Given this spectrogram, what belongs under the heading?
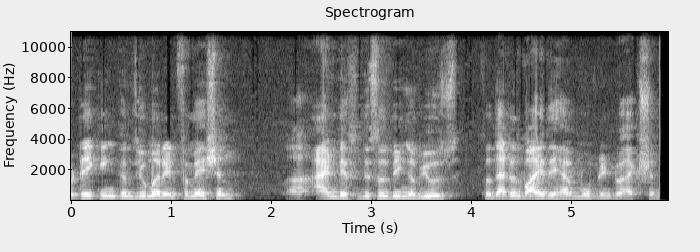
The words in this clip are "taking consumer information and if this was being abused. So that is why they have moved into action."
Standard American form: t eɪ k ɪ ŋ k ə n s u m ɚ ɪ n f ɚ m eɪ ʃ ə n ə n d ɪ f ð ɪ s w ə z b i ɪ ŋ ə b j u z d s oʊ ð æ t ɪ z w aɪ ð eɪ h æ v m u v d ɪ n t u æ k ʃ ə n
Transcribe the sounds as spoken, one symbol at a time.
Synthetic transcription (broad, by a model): t eɪ k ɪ ŋ k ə n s u m ɚ ɪ n f ɚ m eɪ ʃ ə n ə n d ɪ f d ɪ s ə z b i ɪ ŋ ə b j u z d s oʊ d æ t ɪ z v aɪ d eɪ h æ v m u v d ɪ n t u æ k ʃ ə n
